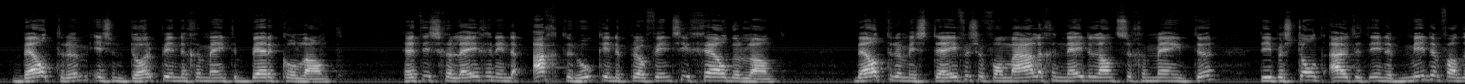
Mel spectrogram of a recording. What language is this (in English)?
Dutch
